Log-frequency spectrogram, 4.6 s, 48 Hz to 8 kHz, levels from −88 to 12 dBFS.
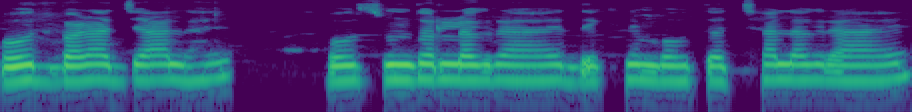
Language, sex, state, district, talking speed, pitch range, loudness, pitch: Hindi, female, Uttar Pradesh, Deoria, 210 wpm, 200-215 Hz, -21 LUFS, 210 Hz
